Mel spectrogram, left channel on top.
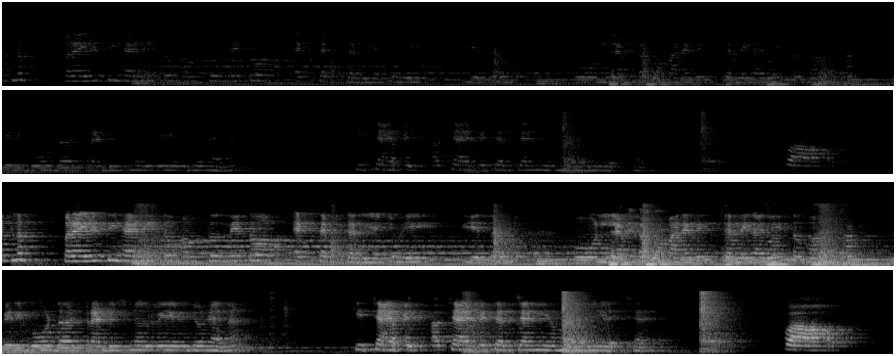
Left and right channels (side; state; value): left; quieter; 24.4 dB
